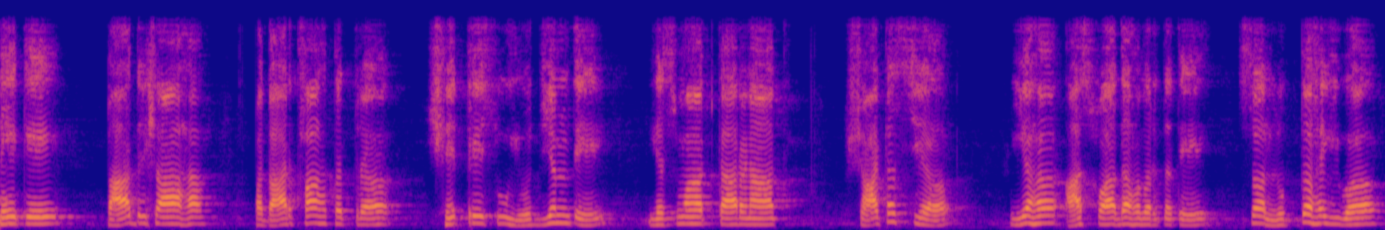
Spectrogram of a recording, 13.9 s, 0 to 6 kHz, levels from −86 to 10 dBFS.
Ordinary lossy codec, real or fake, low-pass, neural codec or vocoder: none; fake; 5.4 kHz; codec, 32 kHz, 1.9 kbps, SNAC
